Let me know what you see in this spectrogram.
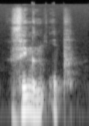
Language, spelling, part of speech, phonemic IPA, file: Dutch, vingen op, verb, /ˈvɪŋə(n) ˈɔp/, Nl-vingen op.ogg
- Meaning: inflection of opvangen: 1. plural past indicative 2. plural past subjunctive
